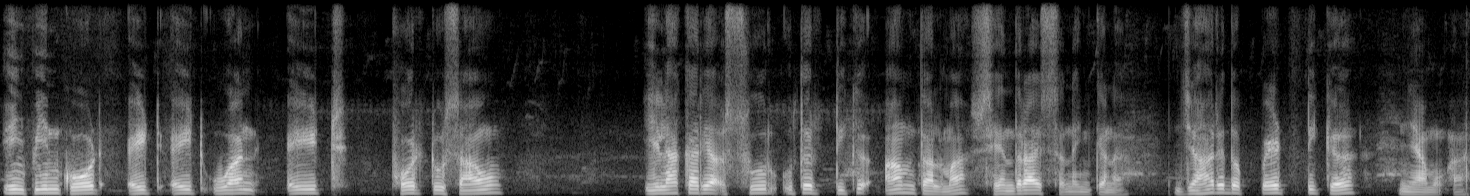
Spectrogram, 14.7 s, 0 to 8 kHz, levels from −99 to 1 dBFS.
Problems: background sounds at intervals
